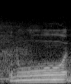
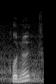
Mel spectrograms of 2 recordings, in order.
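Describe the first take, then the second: First: The vowel in the word is held long. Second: The vowel in the word is held short. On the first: "kalau kunut panjang" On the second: "itu kunut pendek"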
